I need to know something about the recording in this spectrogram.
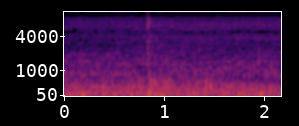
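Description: Steady low background rumble with no speech, and a faint click a little under a second in.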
